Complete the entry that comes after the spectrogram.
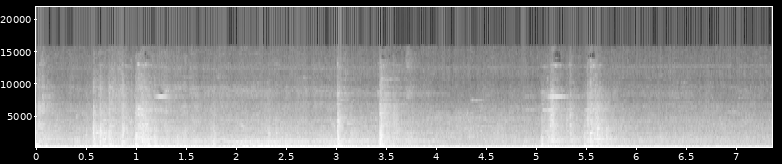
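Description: Norfolk Southern freight train moving away after its last car has passed: a low rumble with pairs of wheel clicks over rail joints every couple of seconds, slowly fading.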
